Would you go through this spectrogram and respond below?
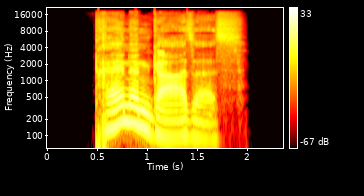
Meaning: genitive singular of Tränengas
- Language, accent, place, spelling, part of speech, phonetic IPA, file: German, Germany, Berlin, Tränengases, noun, [ˈtʁɛːnənˌɡaːzəs], De-Tränengases.ogg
